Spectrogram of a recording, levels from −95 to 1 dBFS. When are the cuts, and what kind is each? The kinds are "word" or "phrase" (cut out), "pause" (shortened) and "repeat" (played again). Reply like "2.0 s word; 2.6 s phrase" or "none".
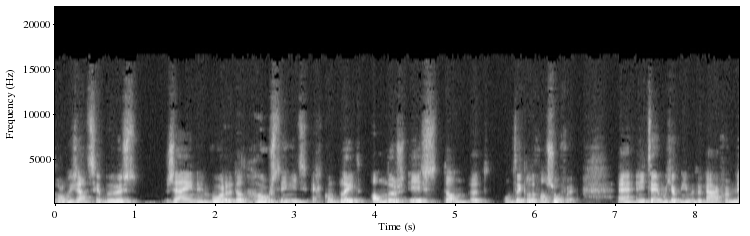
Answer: none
